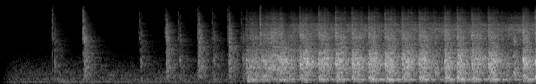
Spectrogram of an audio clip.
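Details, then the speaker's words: 1995 Dodge with 12-valve Cummins diesel after refitting the injection pump, first start with coolant added. Slow cranking strokes, then it fires and climbs to a loud, busy roar instead of settling: the diesel tried to run away. "Okay. Well, we have good and bad news. Good news, it runs. Bad news, it tried to run away from us."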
